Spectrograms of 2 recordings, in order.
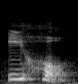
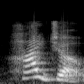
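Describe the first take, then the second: First: The middle consonant is a breathy h sound. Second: The middle consonant is an English j sound. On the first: The speaker calls it right. "the J is pronounced like an H" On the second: The speaker calls it wrong. "You don't say"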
